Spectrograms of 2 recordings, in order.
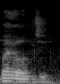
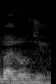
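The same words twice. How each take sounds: First: Biology said as "bai-OL-jee"; correct pronunciation. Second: Biology said as "bai-LO-jee"; students' mispronunciation. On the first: Interviewer giving the right form, biology pronounced bai-ol-jee. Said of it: "we must know that right pronunciation is". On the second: Interviewer quoting most students, biology mispronounced as bai-lo-jee. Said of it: "The most of students, they pronounce it". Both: Shown as a demonstration.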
